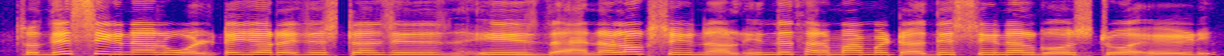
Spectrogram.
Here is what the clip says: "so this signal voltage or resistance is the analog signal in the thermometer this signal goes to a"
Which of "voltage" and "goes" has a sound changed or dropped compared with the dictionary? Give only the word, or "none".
none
